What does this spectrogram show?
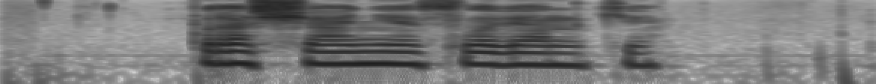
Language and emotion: Russian, neutral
